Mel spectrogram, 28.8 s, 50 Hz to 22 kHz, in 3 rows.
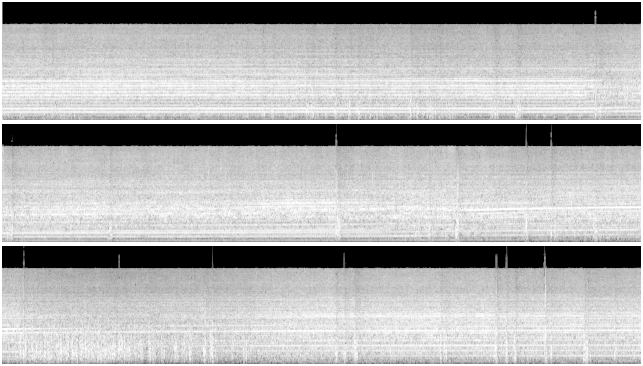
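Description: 1974 Mercury 20 hp two-stroke outboard motor running steadily under way, pushing the boat. Its pitch drops a little about nine seconds in and shifts again a few seconds later. From about twenty seconds in, a rushing noise of water and wind grows louder.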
